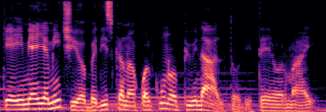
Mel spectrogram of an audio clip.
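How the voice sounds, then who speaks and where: A man voicing a calm, pious robot prophet who speaks slowly and deliberately with unshakable self-assurance. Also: lowish voice, over music, natural voice. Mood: calm, solemn. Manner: slow, deliberate, preachy delivery.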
